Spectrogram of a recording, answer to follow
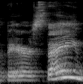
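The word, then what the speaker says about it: Berenstain: school so down there saying that the bear stein bears is pronounced the bear stained bears and i know for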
